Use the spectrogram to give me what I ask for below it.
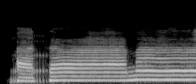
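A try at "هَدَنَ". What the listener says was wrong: hadana. Ada gendangannya. Hadana. Jangan ada gendangannya. Hadana.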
